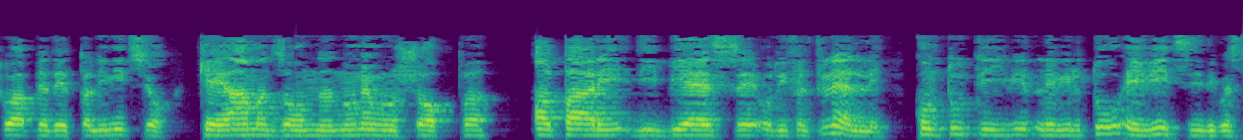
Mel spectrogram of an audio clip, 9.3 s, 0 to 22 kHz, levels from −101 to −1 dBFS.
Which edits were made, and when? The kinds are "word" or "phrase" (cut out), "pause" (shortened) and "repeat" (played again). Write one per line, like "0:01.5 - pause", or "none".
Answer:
0:03.9 - pause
